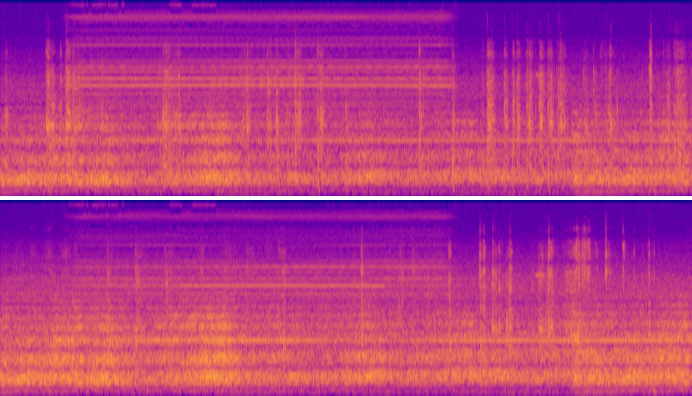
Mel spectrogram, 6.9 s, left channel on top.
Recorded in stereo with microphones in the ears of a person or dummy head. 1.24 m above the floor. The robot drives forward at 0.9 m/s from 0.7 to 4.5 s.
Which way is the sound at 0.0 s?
35° right (ahead or behind).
